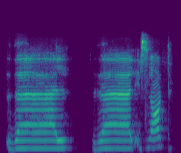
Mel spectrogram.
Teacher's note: the zal you have to use your tip of the tongue, and then it should touch the upper central incisors, and then it will be a little bit outside.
